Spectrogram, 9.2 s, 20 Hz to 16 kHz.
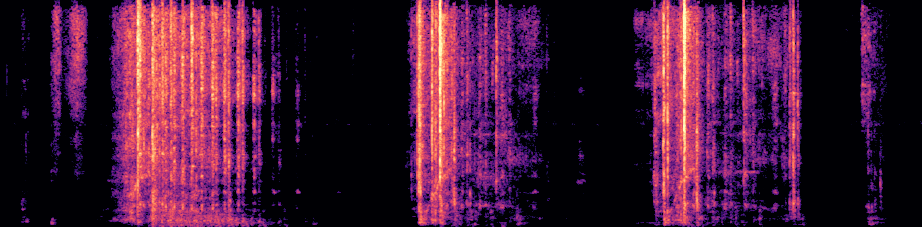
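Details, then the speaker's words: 2014 Toro Recycler mower, air filter off: three rough pull-start bursts, briefly coughing but never catching; hard starting, owner suspects it needs a carb clean, and sand flew off the flywheel, possibly from a dirt dauber nest. "may need a carb clean I think I Disturbed a dirt gobbers and asked when I pulled it over a bunch of sand here flew off of the flywheel"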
